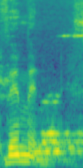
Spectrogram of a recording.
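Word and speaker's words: women: Ma'am अभी देखो चौथा क्वेश्चन, इसकी सही प्रोनाउंसिएशन है विमेन।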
